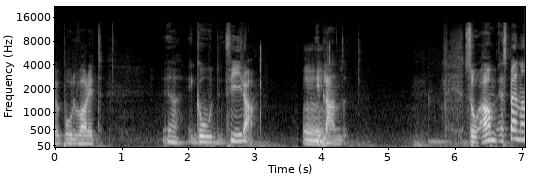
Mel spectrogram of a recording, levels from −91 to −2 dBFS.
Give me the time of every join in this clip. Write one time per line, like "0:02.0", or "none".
0:02.6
